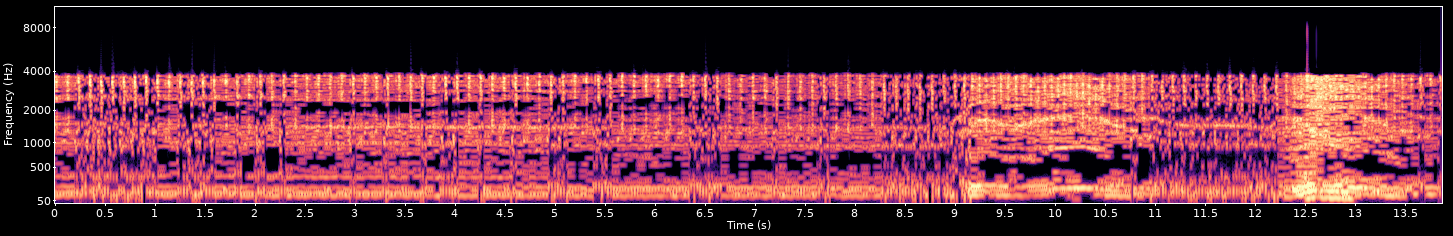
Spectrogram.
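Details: 1992 Plymouth Colt Vista petrol engine at idle: a light, uneven tapping runs through the steady hum. The owner asks what the noise is and how to fix it. Engine tapping noise.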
